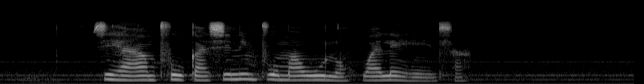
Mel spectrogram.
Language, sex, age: Tsonga, female, 21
